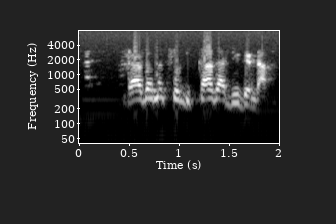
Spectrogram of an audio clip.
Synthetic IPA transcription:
ɡaɡanat͡ʃodikaɡadiɡənda̰

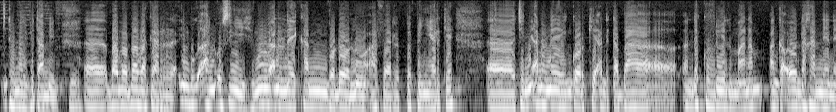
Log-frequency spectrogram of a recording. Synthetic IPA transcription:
tɛmafitaminbabababakaɾimbuɡanosinunanɔnajkanbɔdɔnɔʔa̰fɛɾpepːiɲɛɾke | t͡ʃiɲianonajŋɡɔɾkeandɛtabandekːufɾiɾmanamaŋɡandaxannːɛnɛ

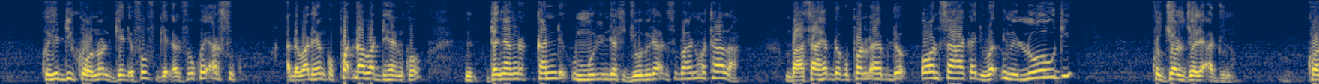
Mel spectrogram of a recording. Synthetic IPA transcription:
kɔhedːikɔnɔnɡɛɗɛfofɡɛɗalfɔfkɔjaɾsuku̥ | ʔaɗawadɛhɛnkɔpɔɗːawadːɛhɛnkɔdaɲaŋɡakːandɛɗumːoɾindɛtɔd͡ʒomiɾaɗɔsubahanuwatala̰ | mbasahɛb̚dɔkɔpɔnɗahɛbdɔɔnsahakadiwaɗːumɛloːwdi | kɔd͡ʒɔld͡ʒɔlɛʔa̰duna | kɔ

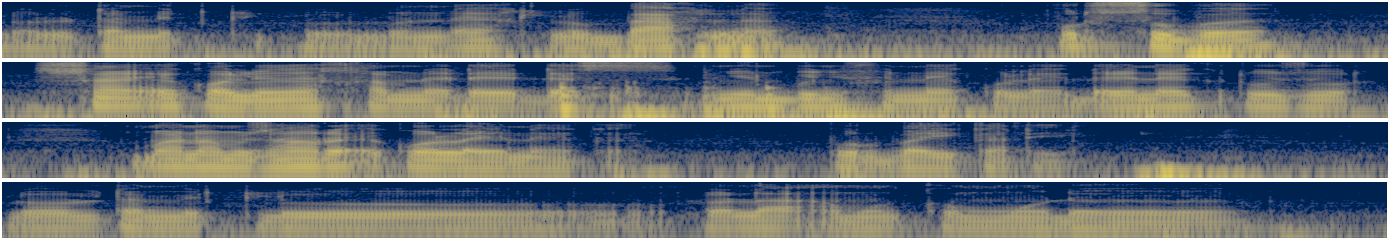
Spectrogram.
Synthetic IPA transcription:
lɔ̰ːlutɐmitlṵlṵnɛxlubaːxlɐ | puɾsubə | ʃãŋʔɛ̰kɔljuŋɐxɐmnɛdɐjdɛsɲinbuɲfunɛkːulɛdɐjnɛkːə̥tuʒuːr | maːnɐmʒãːɾɔʔɛ̰kɔlːɐjnɛkːɐ | purbɐjkati | lɔːlutɐmitlu | lɔlaʔɐ̰mɔnkɔmɔdɐ

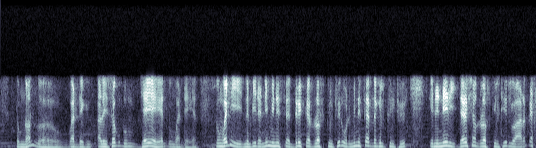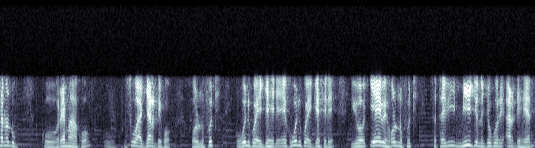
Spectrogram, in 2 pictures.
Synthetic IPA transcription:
ɗumnɔn̰wadːɛalisaɡɗumd͡ʒɛjɛhɛnɗumwadːɛhɛ̰n | ɗumwaɗinambiɗaniministɛɾdiɾɛk̚tɔɾdlɔɾtkultuɾwoniministɛɾlaɡilkultyɾkinɛnenidiɾɛksiɔndlɔtkultiɾjɔaɾaɓɛtanaɗum | kɔɾɛmakɔ | kɔsuwad͡ʒaɾdɛkɔ | hɔlnɔfoti̥ | kɔwonikɔɛd͡ʒahɛɗɛːkɔwonikɔɛɡɛsɛɗɛ | jɔʔɛwɛɦɔlnɔfoti̥ | sɔtawimid͡ʒɔnɔd͡ʒoɡoɾiʔaɾdɛɦɛn

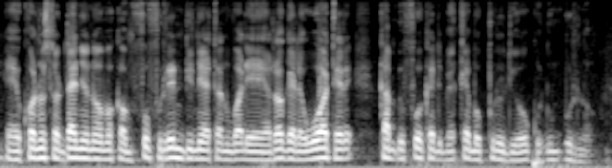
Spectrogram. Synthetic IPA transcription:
ʔɛkɔnɔsɔdaɲanɔmakamfofɾendinɛtanwaɗɛɛɾɔɡɛɾɛwɔtɛɾɛ | kamɓɛfokadiɓɛkɛbapuɾodiɔkɔɗumɓuɾnɔ̰

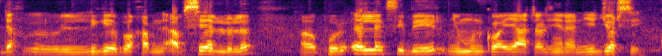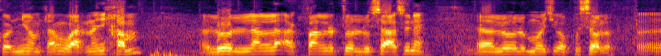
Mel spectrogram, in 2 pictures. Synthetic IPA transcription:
dɛfliɡebɔxɐmnɛʔɐpsɛːlːulɐ | puɾɛlːəksibiːɾɲumunkɔjaːtɐlɲinɐnjiɟɔtsikɔnɲɔːmtɐmwɐrnɐɲxɐmlɔːlulɐnlɐɐk̚fanlɐtolːusaːsunɛ | lɔːlumɔːt͡ʃiɔpːusɐlɔ

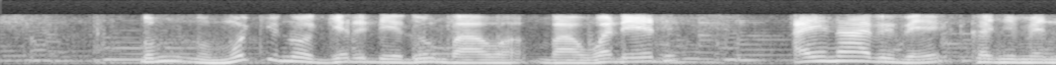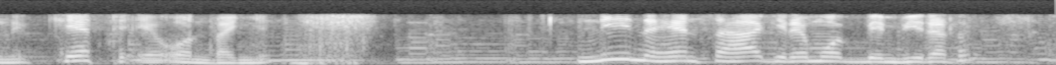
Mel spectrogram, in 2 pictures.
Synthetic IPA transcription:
ɗumnɔmoʔʲːinɔɡɛɗɛɗɛdɔambawaɗɛːdɛajnaːbɛbɛkaɲumɛnːkʰɛːtːɛʔɛʔɔnbaɲɡɛ̰ | niːnɔhɛnsahaːd͡ʒiɾɛmɔɓɛɓɛmbiɾata

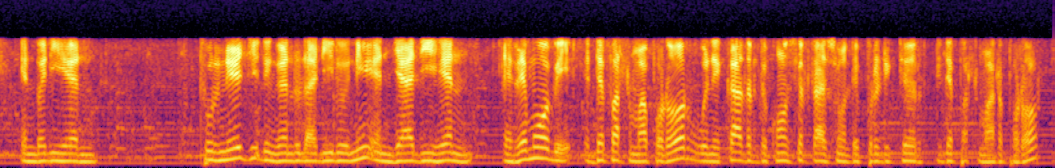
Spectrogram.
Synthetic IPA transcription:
ʔɛnbaɗihɛn | tuɾned͡ʒiɗiŋɡanduɗa̰ɗiːɗɔniɛnd͡ʒadihɛn | ɛɾɛmɔɓɛ̰ɛdɛpaɾtəmãpɔdɔɾwɔnikadɾdɛkɔnsɛɾtasiɔ̃ndɛpɾodik̚tɛɾdidɛpaɾtəmã̰dɔpɔdɔɾ

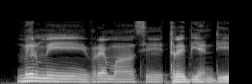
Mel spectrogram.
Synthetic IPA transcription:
meɾmĩvɾɛmãsɛt̪ɾɛbijɛ̃di

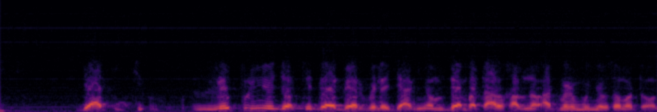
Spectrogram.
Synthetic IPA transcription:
ɟaːt̚i | lepːluɲɔɟɔk̚cidɛrdɛrbilɛɟaːtɲɔːmdɛmbɐtaːlxɐmnɐʔɐ̰t̚mɐnmuɲɐwsɐmɐtɔ̰ːl

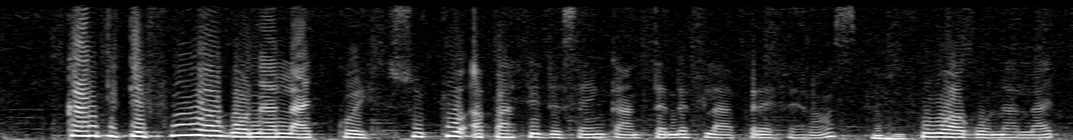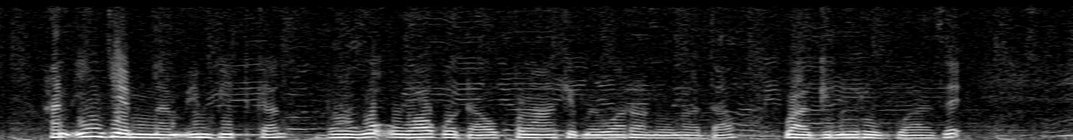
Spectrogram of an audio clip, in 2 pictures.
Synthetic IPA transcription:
kãntitefuwaɡɔnalac̚kɔjsutːuʔapaɾtiːdəsɛ̃ŋkãntɛndɛflapɾefɛɾãnsfuwaɡɔnalac̚ | hanʔiɲɟɛmnamimbitkanbɔwɔʔɔwaɡɔdawplãkɛmawaɾanɔnadawwaɡinoɾobuazɛ

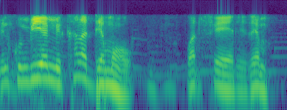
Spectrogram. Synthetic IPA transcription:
minkumbijamikʰaladɛmɔwwaɗfɛːɾɛɾɛm

